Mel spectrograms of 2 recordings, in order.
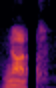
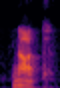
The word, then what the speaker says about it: not: Pero cuando es dentro de una palabra, se escucha como si fuera una O más cercana a una A, not, not, ¿ok? Not. Esa es la pronunciación, not. No me digan not, not no tiene nada que ver con not, ¿ok? Entonces, les recomiendo que lo hagan más parecido a una O, not, ¿ok?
